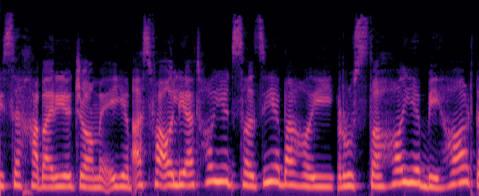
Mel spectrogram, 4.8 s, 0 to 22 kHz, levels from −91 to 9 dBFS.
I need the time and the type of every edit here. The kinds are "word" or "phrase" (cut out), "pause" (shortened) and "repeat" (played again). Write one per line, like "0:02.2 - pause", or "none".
0:01.3 - word
0:02.3 - word
0:03.4 - word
